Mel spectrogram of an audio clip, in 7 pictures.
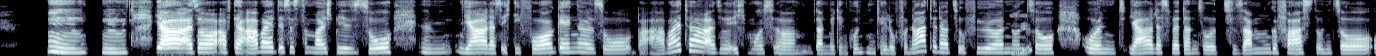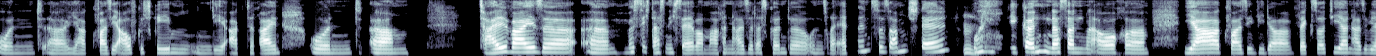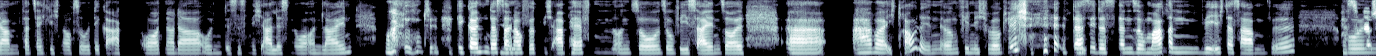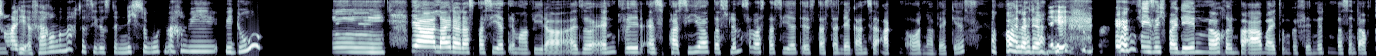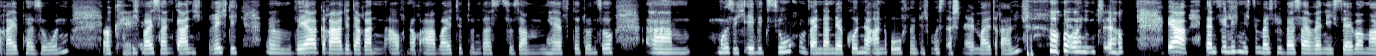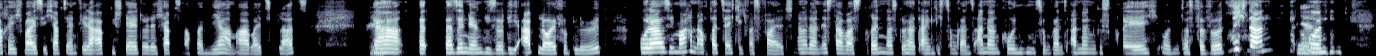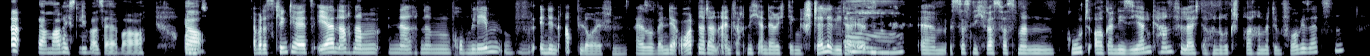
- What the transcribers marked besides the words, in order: laughing while speaking: "und"; laughing while speaking: "Und"; chuckle; chuckle; laughing while speaking: "weil er"; chuckle; laughing while speaking: "Und"; unintelligible speech; laughing while speaking: "mich dann"; other background noise
- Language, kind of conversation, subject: German, advice, Warum fällt es mir schwer, Aufgaben zu delegieren, und warum will ich alles selbst kontrollieren?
